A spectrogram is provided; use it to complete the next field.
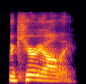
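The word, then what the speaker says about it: Mercuriale: Mercuriali. Excellent. I wrote it phonetically because I was like, no, I will never be able to say this.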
